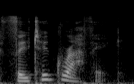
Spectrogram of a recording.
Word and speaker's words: photograph: what does this mean photograph has three syllables and we actually stress on the first syllable photograph photographer has four syllables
